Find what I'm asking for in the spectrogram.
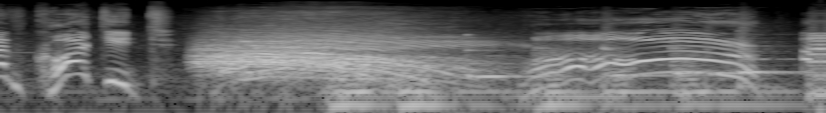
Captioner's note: crowd cheers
